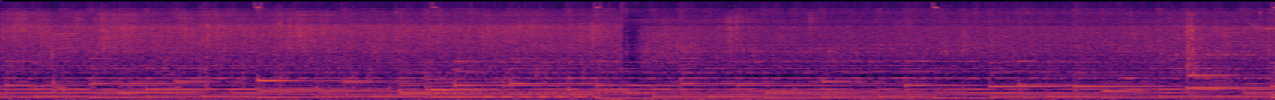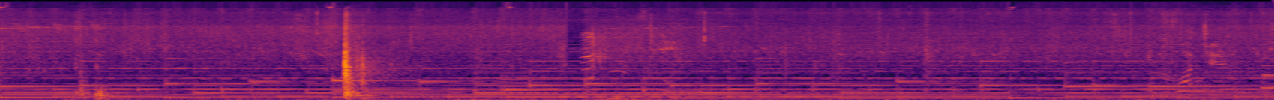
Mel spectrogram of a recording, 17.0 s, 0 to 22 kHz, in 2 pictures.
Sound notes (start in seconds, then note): 2.8 water running; 6.6 soft music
